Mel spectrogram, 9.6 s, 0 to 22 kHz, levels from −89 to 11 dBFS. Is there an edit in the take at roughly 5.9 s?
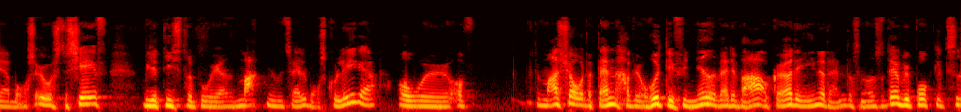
yes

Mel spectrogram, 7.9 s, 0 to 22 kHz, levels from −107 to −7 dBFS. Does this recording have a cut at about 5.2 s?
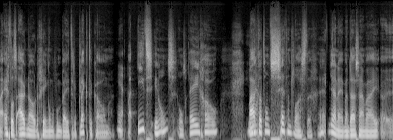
no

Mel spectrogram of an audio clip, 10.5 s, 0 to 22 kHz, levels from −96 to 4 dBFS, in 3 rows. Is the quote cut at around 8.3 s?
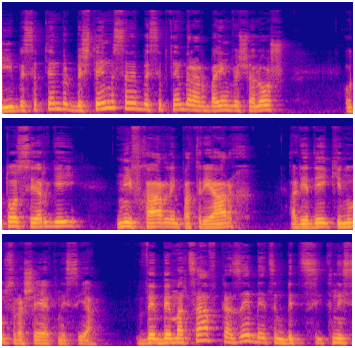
yes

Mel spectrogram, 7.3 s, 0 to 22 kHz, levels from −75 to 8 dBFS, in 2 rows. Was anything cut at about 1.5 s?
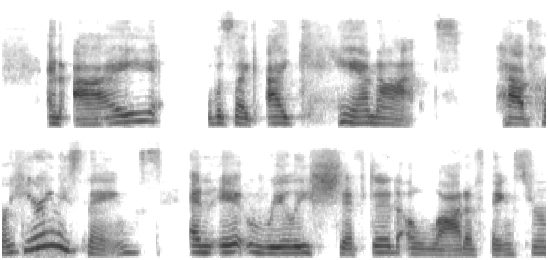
no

